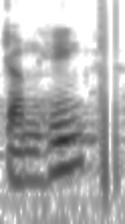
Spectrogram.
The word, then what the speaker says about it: Jung Hing: And so the characters here on our shirts are Jung Hing, which is just slightly different. It's a Cantonese pronunciation.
